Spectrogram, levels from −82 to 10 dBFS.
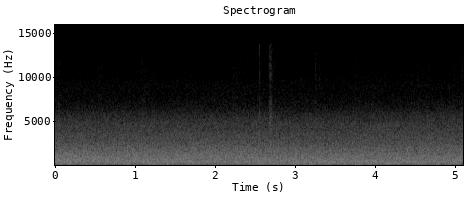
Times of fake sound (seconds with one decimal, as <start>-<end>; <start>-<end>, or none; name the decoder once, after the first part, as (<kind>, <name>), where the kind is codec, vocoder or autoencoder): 1.2-2.0 (autoencoder, DAC-VAE); 3.4-4.5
